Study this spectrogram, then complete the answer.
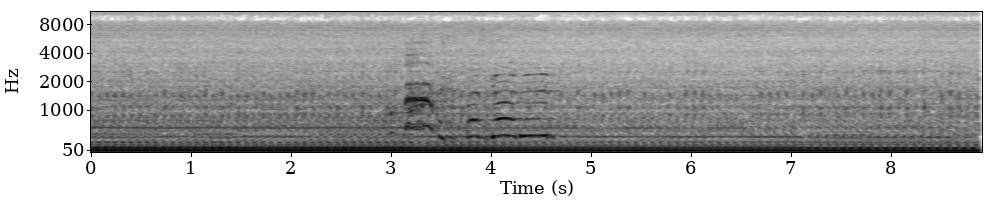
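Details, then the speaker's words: Subaru STI after a cheap engine rebuild, idling steadily with a faint thin squeak over it; owner thinks the accessory belt is loose and the alternator needs adjusting, and says the engine is not knocking. "The belt's a little squeaky, so I think I need to adjust the alternator, but other than that, we're golden. She sounds so good. So, the belt's a little loud, but I think that's all that noise is."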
